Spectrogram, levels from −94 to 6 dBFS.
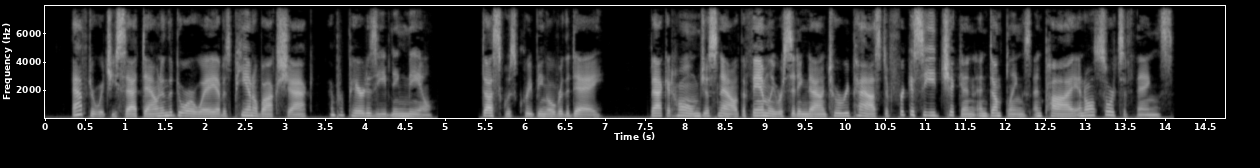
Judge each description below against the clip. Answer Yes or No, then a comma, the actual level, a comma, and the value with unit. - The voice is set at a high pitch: No, medium, 170 Hz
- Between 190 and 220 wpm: Yes, average, 200 wpm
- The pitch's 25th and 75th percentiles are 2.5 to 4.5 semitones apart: Yes, average, 3.5 semitones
